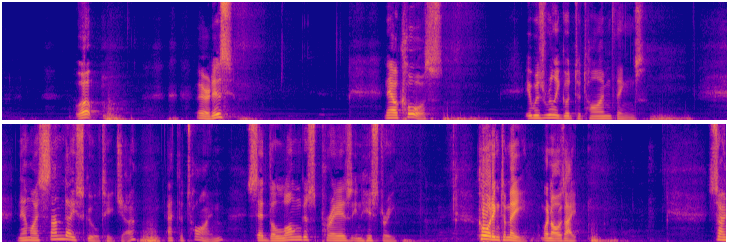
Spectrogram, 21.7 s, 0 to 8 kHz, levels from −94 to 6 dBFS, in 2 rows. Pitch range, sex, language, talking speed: 115-165 Hz, male, English, 100 wpm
